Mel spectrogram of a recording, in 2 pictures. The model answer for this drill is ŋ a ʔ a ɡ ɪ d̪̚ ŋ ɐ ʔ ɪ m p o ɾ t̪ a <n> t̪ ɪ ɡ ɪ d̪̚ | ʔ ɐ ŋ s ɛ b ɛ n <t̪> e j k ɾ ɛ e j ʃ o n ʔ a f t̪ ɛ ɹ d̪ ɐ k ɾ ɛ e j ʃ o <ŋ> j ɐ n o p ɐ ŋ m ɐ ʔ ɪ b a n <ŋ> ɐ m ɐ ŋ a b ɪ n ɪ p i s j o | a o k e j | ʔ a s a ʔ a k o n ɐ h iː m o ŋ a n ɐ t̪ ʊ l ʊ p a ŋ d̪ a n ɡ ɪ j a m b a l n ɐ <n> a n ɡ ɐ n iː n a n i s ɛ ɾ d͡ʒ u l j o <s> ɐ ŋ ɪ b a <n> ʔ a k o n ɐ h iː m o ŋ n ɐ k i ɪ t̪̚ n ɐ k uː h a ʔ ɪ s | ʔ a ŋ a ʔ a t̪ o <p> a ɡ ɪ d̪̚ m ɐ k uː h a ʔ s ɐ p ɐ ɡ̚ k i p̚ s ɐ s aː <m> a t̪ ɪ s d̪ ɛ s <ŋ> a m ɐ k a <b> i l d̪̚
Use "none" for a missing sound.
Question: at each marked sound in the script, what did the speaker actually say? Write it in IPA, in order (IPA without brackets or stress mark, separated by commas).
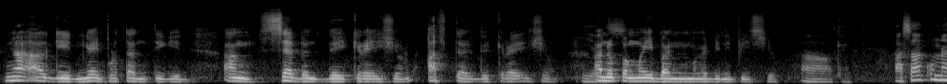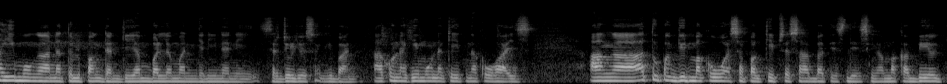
n, d̪, n, ŋ, m, s, n, p, b, ŋ, b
